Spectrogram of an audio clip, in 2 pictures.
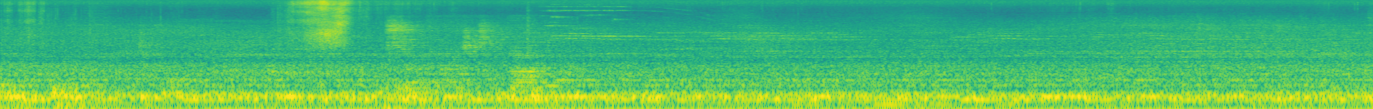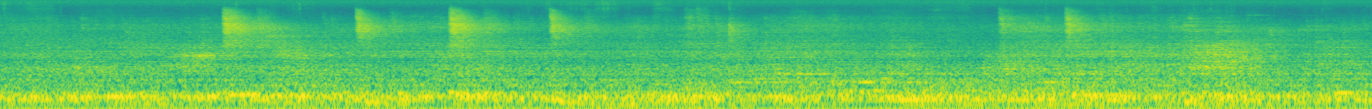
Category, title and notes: Soundscapes > Indoors
Someone cutting glass and fusing it in a workshop. Recorded on phone.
